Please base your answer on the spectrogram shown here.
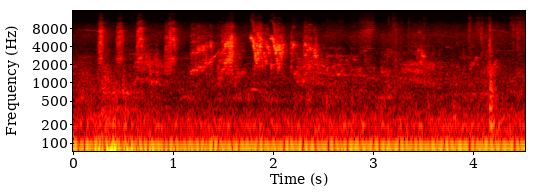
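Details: Budgerigars socializing in a colony: bursts of high chirps and scratchy squawks cluster in the first seconds, then scattered twitters continue over a constant low hum.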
